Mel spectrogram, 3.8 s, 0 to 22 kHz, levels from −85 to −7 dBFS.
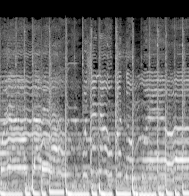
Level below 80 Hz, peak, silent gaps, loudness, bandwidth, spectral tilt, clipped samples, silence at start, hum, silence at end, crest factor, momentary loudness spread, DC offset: -14 dBFS; 0 dBFS; none; -12 LUFS; 15.5 kHz; -4.5 dB/octave; under 0.1%; 0 s; none; 0 s; 10 dB; 4 LU; under 0.1%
